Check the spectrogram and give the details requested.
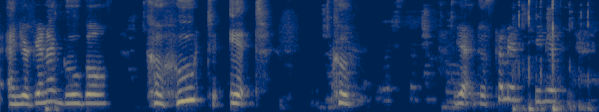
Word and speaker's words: Kahoot: kahoot i know some of you are familiar and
